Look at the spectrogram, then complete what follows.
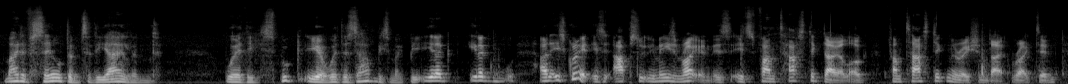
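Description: A man's voice: medium pitch, animated, fairly quick, husky. A man in his forties chatting casually as a film podcast co-host, rambling and often repeating himself. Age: 40s. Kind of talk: casual film review chat.

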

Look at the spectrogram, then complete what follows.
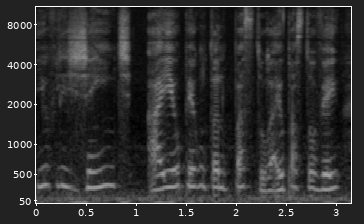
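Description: High, gravelly Brazilian woman storyteller. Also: a little fast, slight background noise. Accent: Brazilian Portuguese. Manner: animated storyteller, acts out quoted dialogue. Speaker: gospel singer, interview guest. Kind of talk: casual interview storytelling.

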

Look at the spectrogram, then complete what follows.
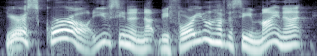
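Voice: mid-range voice, sing-song, brisk, fairly bright tone, pitched above the performer's own voice. A storyteller voicing an annoyed squirrel friend who shoos away a pest. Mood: exasperated. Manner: shooing, exasperated scolding. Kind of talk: bedtime story character voice.

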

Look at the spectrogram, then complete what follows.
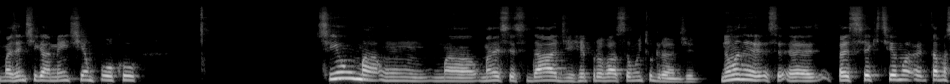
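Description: A man's voice: high-pitched, mellow. A middle-aged man from Brazil, a mathematics professor, talking reflectively in a casual conversation with many restarts.

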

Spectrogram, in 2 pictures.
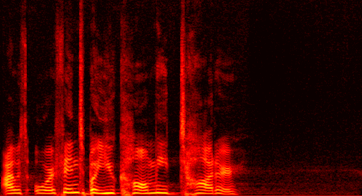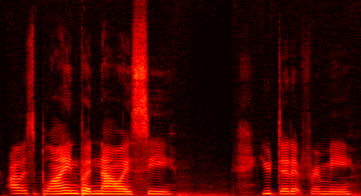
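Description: A young woman performing dramatic spoken word poetry in a slow, solemn way that often drops to a hush. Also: fairly high pitch, steady tone, clean tone.

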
